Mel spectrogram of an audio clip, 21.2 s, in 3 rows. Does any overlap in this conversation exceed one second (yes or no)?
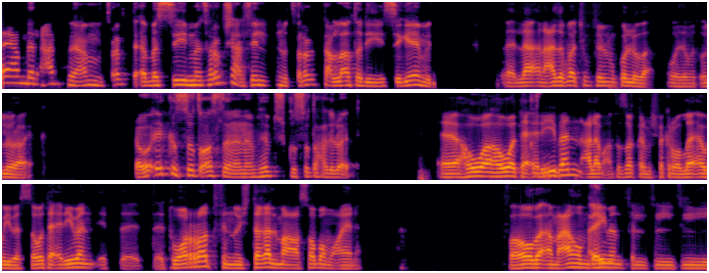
no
